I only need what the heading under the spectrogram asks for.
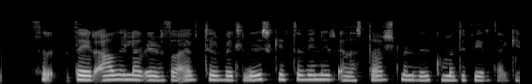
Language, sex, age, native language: Icelandic, female, 40-49, Icelandic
